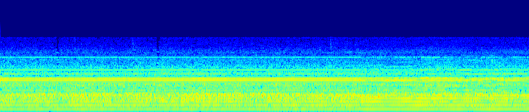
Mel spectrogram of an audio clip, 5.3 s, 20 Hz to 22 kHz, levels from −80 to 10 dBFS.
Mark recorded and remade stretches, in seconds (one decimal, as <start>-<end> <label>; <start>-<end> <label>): 0.0-3.6 recorded; 3.6-5.3 remade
